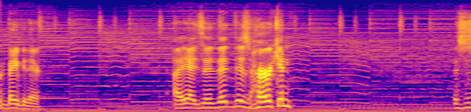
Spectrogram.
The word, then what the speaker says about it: Hurricane: Also known as Hurricane. You don't say Hurricane, it's Hurricane. There's a baby. Why is there a baby there? Yeah, this is Hurricane.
